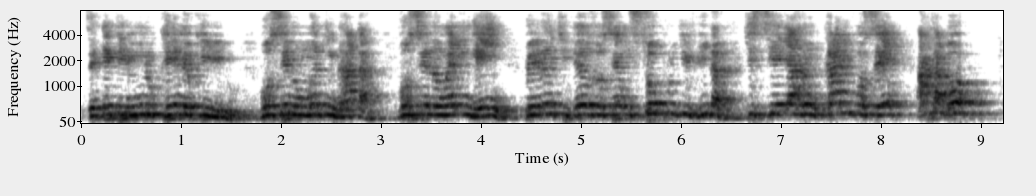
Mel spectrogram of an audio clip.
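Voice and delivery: loud, high shouted sermon; fiery preaching. Acted. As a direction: thunder it from the pulpit. Preaching at full force.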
